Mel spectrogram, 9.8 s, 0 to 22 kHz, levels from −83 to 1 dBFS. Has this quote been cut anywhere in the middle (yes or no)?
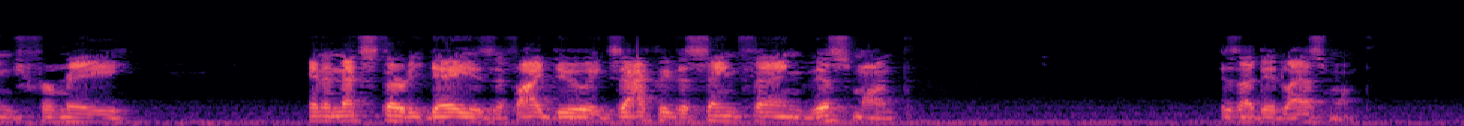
no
